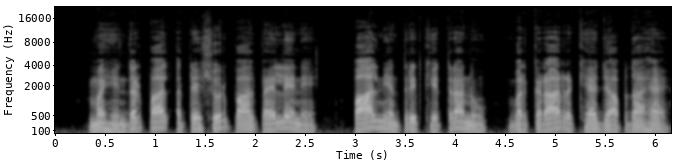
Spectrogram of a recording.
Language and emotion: Punjabi, neutral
